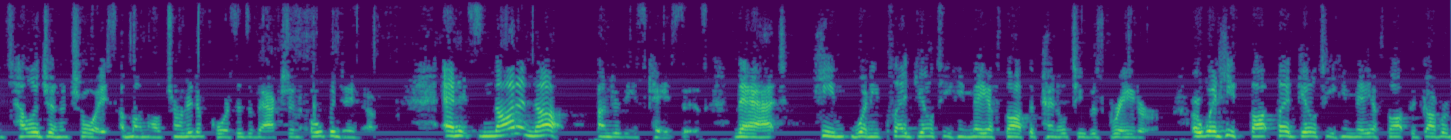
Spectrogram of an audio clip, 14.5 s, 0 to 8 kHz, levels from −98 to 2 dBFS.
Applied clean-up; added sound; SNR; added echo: classical method spectral subtraction.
